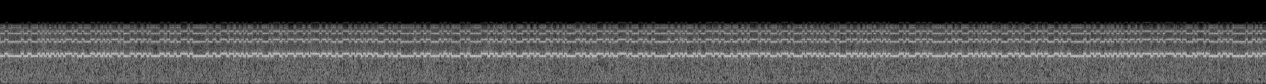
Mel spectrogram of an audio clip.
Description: Two-tone teleprinter signal, about 170 Hz shift.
